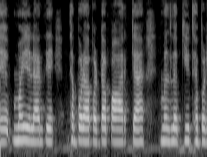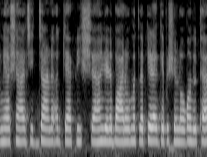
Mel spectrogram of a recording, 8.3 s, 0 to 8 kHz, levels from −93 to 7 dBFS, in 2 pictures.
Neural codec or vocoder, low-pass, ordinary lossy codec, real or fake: codec, 16 kHz, 2 kbps, FreqCodec, larger model; none; none; fake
